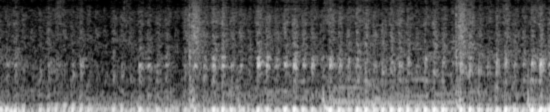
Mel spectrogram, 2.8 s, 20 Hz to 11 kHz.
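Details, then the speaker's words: 1967 Volvo 122S that sat 35 years, running after clutch slave cylinder work: steady lumpy idle with light, rapid clacking on every firing pulse; a noisy top end, likely loose valve lash. "There she is. Have you ever seen something more beautiful? Just clacking away."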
